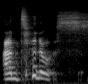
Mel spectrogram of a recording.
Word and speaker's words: Antinous: The Emperor Hadrian's lover, Antinous. Antinous, yeah. – Antinous, yeah.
